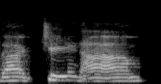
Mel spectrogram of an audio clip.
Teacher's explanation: ಎಲ್ಲ ಕಡೆನೂ ದಕ್ಷಿಣೆ ಅಲ್ಪ ಪ್ರಾಣಗಳಿದು, ಮಹಾಪ್ರಾಣ ಬರಬಾರದು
